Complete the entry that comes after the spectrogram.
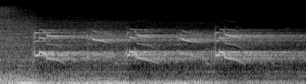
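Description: Seagulls call loudly and repeatedly, their harsh, stacked cries coming in three overlapping bursts over a steady low rumble, like wind or surf, with no one speaking.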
